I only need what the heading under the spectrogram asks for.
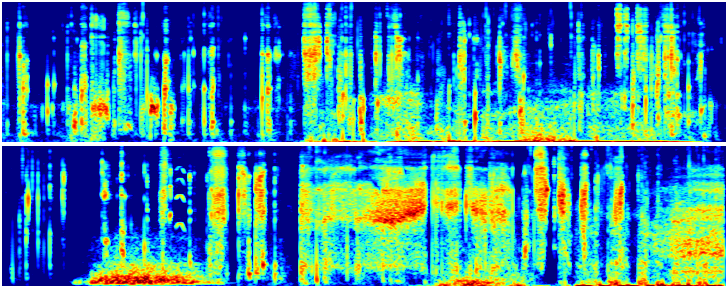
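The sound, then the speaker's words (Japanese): Licking behind an ear: continuous wet, smacking mouth sounds with soft squishes and crackles, close and fairly loud, keeping a busy, uneven rhythm with only brief pauses. “耳の裏もペロペロしちゃう。”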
